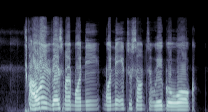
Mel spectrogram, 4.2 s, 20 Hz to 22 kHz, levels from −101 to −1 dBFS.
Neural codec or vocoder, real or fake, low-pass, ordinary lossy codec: none; real; none; none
